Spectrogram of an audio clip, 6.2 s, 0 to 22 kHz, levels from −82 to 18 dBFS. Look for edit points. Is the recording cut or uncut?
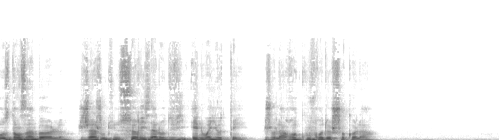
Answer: cut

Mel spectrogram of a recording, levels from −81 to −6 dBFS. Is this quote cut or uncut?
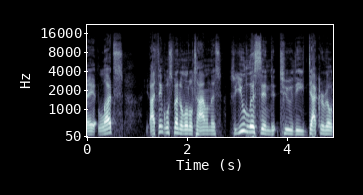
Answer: cut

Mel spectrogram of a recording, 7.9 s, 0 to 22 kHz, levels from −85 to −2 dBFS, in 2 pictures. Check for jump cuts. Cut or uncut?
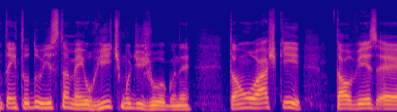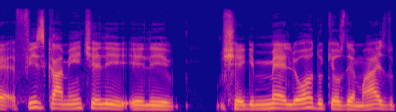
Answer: uncut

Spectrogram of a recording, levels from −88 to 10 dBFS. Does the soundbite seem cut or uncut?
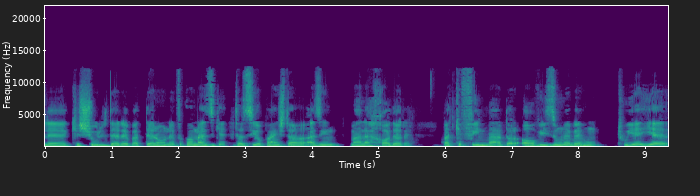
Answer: cut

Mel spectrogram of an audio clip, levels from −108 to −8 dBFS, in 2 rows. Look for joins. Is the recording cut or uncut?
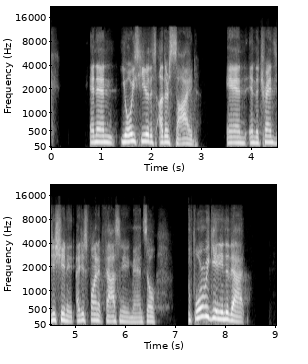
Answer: uncut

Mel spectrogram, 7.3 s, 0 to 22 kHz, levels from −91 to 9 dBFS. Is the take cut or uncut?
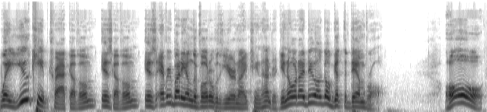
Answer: cut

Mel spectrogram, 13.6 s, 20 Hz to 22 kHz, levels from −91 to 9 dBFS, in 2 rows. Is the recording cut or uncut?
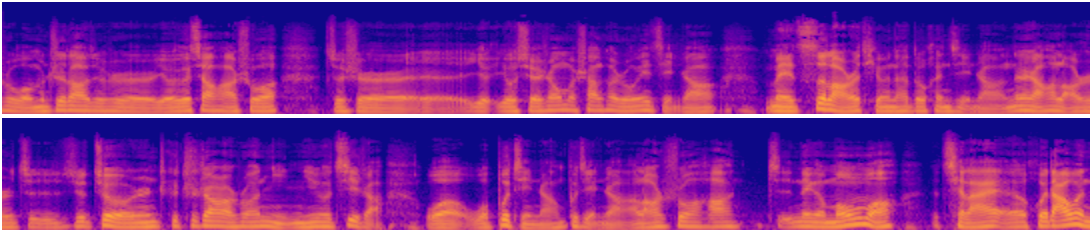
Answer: uncut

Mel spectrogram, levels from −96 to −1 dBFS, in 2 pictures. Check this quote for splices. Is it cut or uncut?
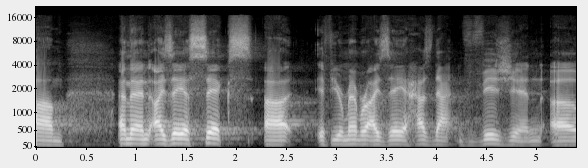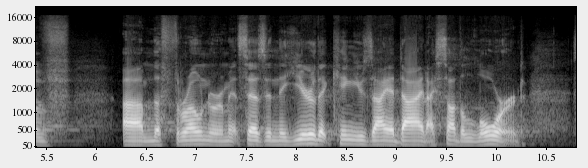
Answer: uncut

